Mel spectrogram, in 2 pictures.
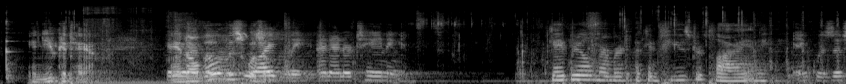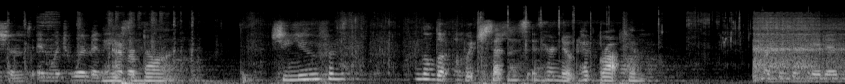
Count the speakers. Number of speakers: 3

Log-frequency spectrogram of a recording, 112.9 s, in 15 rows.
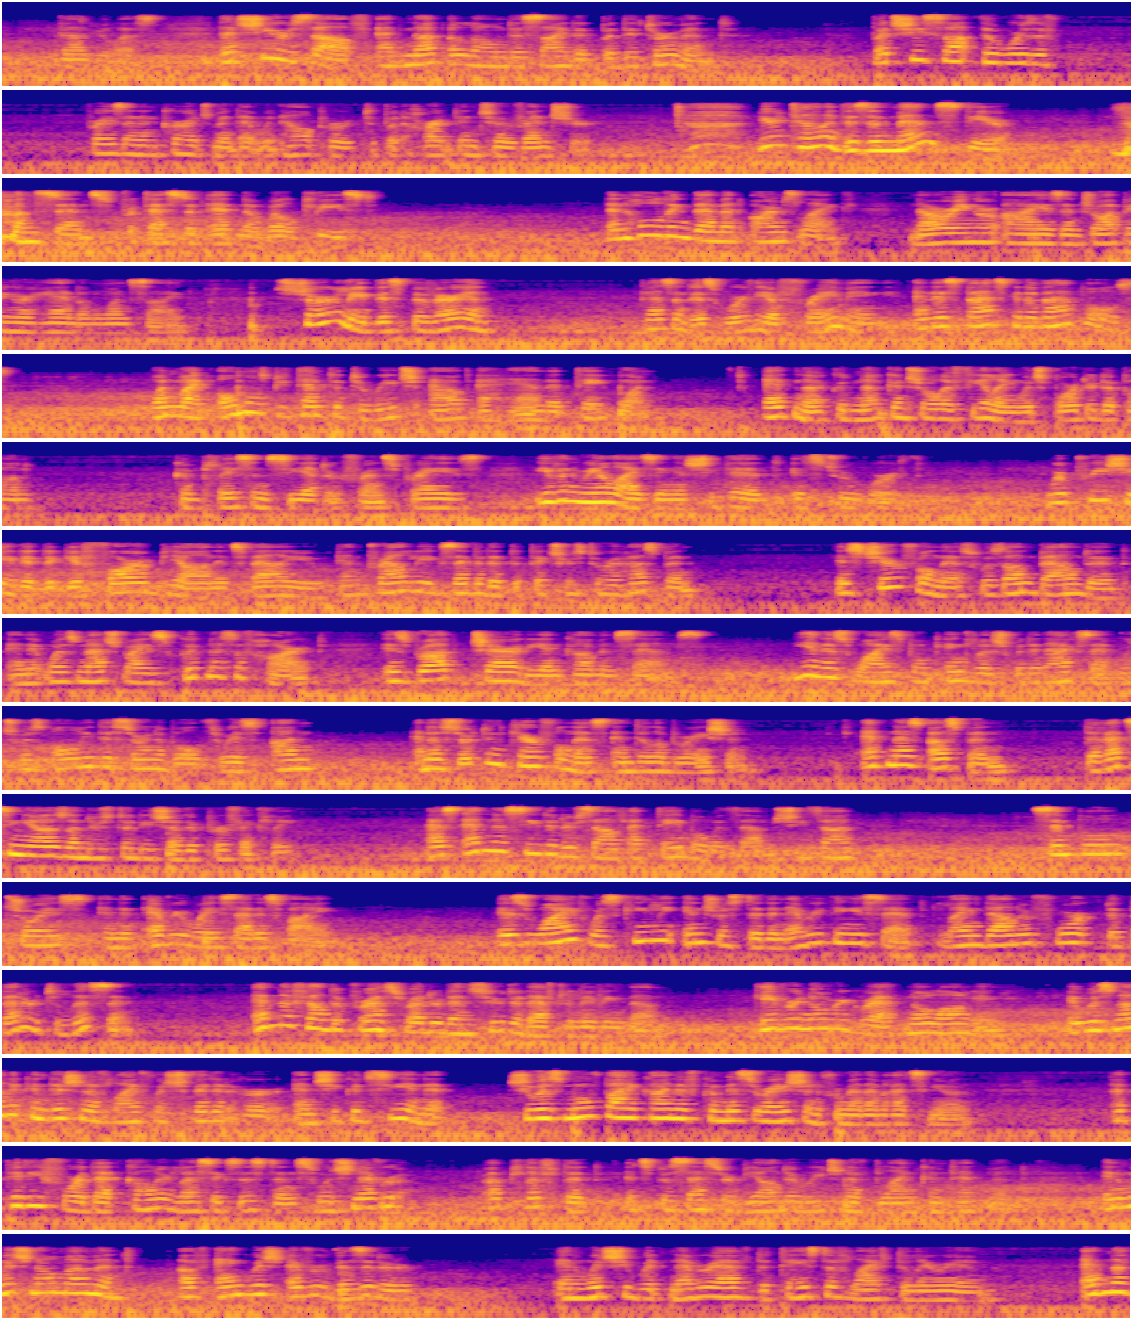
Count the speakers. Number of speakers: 1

